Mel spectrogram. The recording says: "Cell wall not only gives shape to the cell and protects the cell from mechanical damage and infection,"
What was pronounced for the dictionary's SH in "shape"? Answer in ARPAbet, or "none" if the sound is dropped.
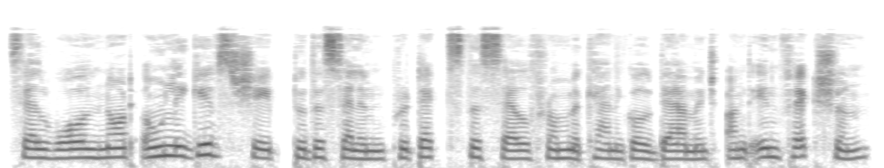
SH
